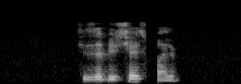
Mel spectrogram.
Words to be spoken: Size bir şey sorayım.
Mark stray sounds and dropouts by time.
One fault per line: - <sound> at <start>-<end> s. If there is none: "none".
- dropout at 1.5-1.6 s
